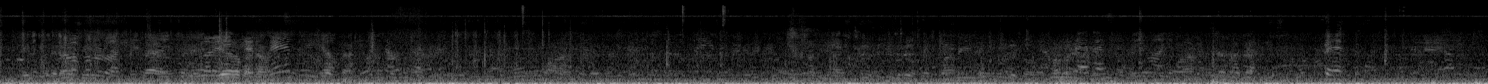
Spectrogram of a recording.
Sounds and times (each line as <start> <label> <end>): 0.0 people are seating and placing their luggage 14.8
3.4 engines of the airplane 14.8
